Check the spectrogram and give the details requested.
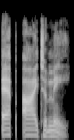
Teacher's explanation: when you see it many times people may mispronounce it because the third syllable has that schah and the last syllable is that long e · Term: schwa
